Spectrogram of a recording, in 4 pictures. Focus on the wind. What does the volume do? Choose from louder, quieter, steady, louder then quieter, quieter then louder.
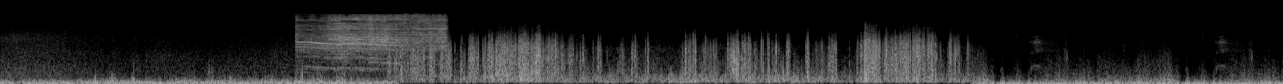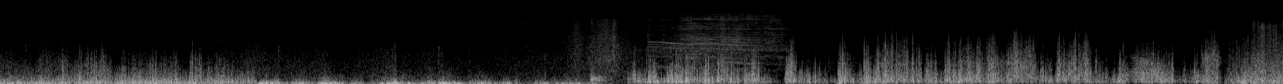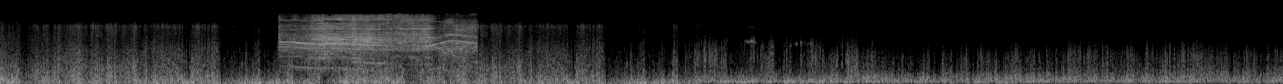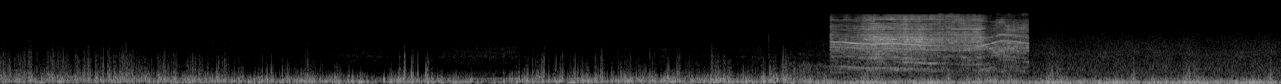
quieter.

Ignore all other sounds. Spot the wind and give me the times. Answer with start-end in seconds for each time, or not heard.
0.0-51.2.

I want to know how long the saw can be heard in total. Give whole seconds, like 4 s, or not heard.
7 s.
